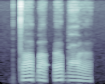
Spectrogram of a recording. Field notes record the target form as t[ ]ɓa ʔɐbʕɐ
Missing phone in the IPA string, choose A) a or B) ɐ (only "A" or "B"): A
